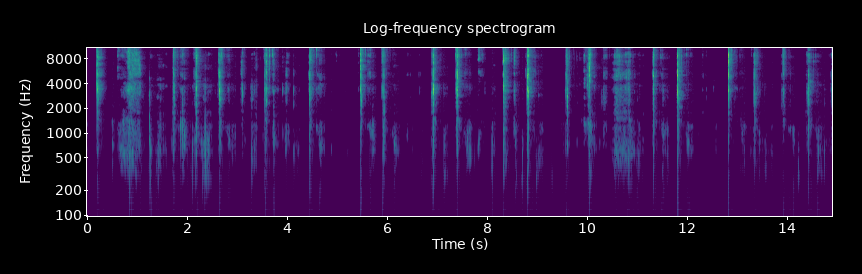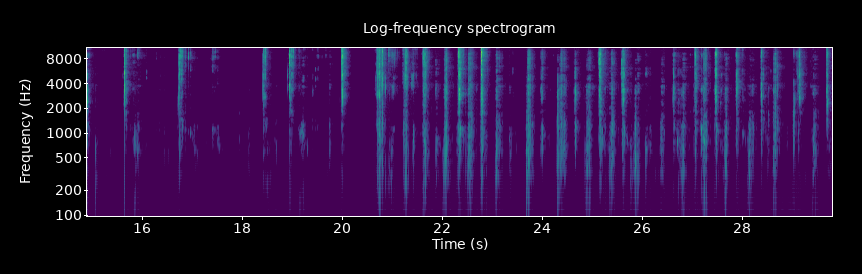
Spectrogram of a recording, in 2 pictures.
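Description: Close-miked chewing of crunchy fried silkworms: sharp, irregular crunches and crackles, thinning out for a few seconds past the middle before picking up again.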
